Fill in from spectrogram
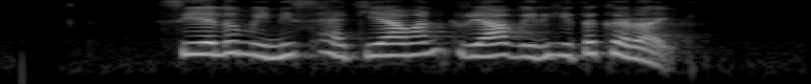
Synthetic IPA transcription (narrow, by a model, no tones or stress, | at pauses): sijəluminishækijaːʋankrijaːʋiɾiɦit̪əkəɾaj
